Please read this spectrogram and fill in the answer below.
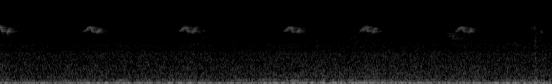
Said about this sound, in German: Lassen wir nochmal hier den, den Vogel ja. zwitschern, noch so ein bisschen Atmo, man nennt das Atmo. Atmo? Wir lassen nochmal ein bisschen Atmo aufs Band. Also den, den, den Fluss hört man so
